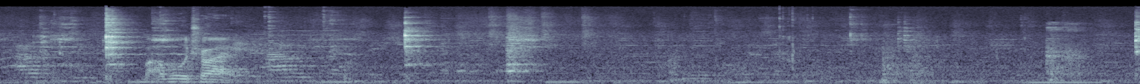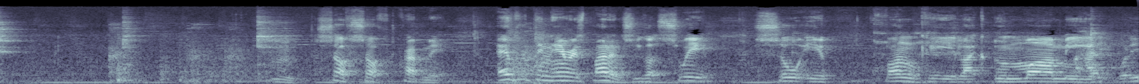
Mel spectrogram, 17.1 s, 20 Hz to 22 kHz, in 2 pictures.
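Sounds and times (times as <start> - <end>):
quiet background music: 0.0 - 17.0
cutlery clinking against dishes: 0.2 - 4.5, 5.8 - 7.0, 7.8 - 8.8, 9.4 - 10.9, 16.5 - 17.0.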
